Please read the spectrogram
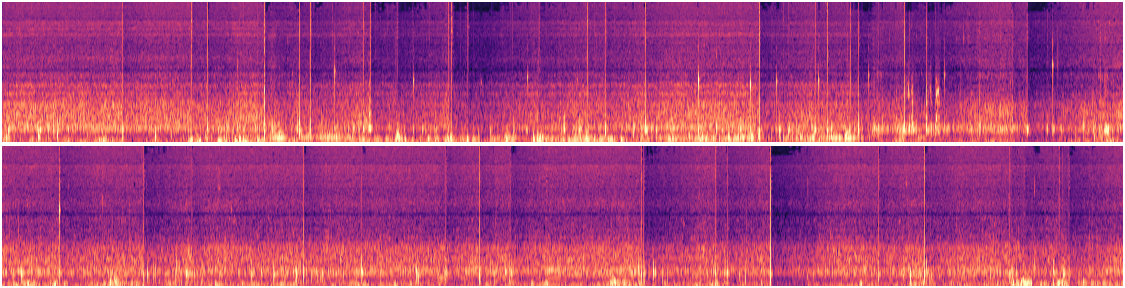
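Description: Flowing river water heard underwater: a steady, muffled rushing and rumbling with many small clicks and knocks scattered through it.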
